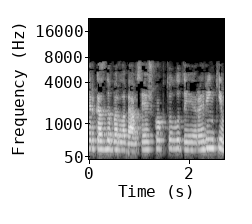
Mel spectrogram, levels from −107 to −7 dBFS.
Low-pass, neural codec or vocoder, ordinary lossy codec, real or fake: 7.2 kHz; none; MP3, 32 kbps; real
